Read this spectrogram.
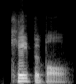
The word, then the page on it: capable: American English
